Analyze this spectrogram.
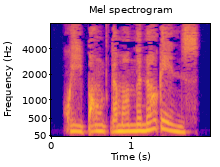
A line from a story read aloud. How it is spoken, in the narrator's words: Laura Glue whispered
